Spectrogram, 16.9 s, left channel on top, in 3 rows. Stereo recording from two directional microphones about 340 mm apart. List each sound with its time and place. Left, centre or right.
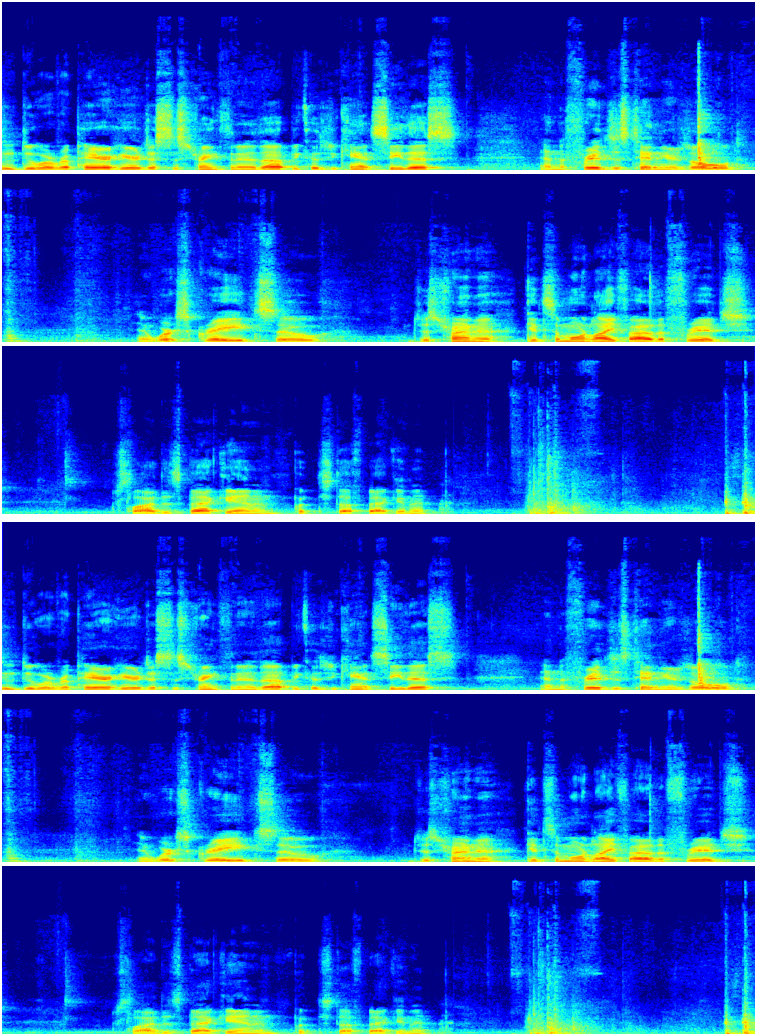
0.0 s speech: centre
6.7 s speech: centre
